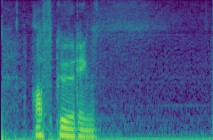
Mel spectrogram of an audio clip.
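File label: "afkeuring", Dutch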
